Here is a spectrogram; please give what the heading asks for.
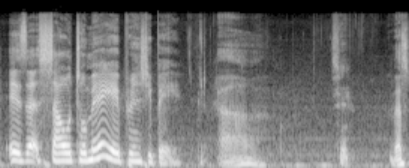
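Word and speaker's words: São Tomé e Príncipe: You pronounce Sao Tome Principe as it should be pronounced. So what he said, what the Portuguese would say is Sao Tome e Principe.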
